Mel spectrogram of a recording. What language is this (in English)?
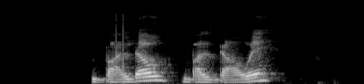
Esperanto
